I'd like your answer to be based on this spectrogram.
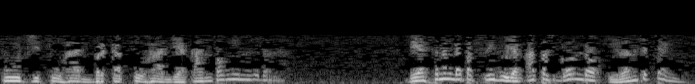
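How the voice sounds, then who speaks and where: Male pastor telling a story from the pulpit, high voice, swings up and down, thin phone-like sound. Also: very animated, moderate pace, slight background noise. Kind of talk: sermon storytelling.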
